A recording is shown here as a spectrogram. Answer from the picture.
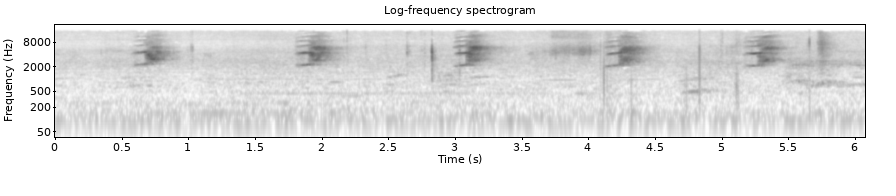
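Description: A bird repeating a short, high-pitched chirp about once a second.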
